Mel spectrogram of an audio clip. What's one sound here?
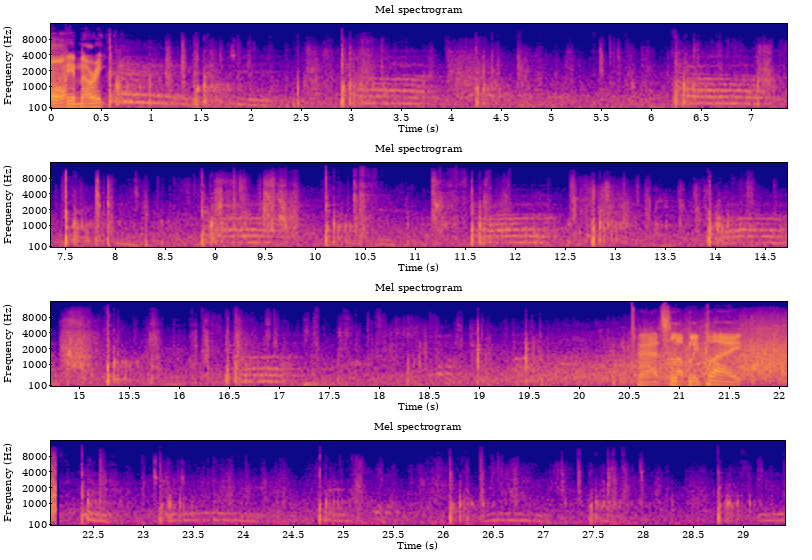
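A tennis ball is struck back and forth with sharp pops from the rackets.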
